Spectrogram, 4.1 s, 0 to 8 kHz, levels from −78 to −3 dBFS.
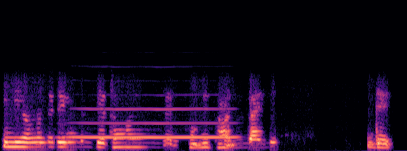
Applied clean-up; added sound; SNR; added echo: none; Wind instrument, woodwind instrument; 6 dB; none.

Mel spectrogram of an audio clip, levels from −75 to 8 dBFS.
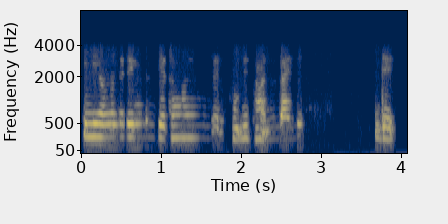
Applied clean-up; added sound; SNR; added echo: none; none; none; none.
